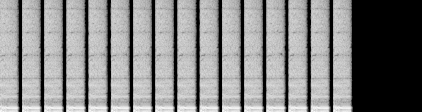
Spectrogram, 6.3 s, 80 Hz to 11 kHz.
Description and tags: xKicks - Bypass thy Heart
Im sorry I haven’t been uploading lately… I really can’t give a reason as to why i haven’t been uploading any of the teaser kicks lately, nor have i given any download links for the actual xKicks volumes 1 or 2…
Ive actually finished xKicks volumes 1 - 6, each containing at least 250 unique Distorted, Hardstyle, Gabber, Obscure, Noisy, Nasty kicks, and I’m about to finish xKicks 7 real soon here.
Here are various teasers from xKicks 1 - 6
Do you enjoy hearing incredible hard dance kicks? Introducing the latest instalment of the xKicks Series! xKicks Edition 2 brings you 250 new, unique hard dance kicks that will keep you wanting more. Tweak them out with EQs, add effects to them, trim them to your liking, share your tweaked xKicks sounds.
xKicks is back with an all-new package featuring 250 Brand new, Unique Hard Dance kicks. xKicks Edition 3 features kicks suitable for Gabber, Hardstyle, Jumpstyle and any other harsh, raw sound.
Add EQ, Trim them, Add Effects, Change their Pitch.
